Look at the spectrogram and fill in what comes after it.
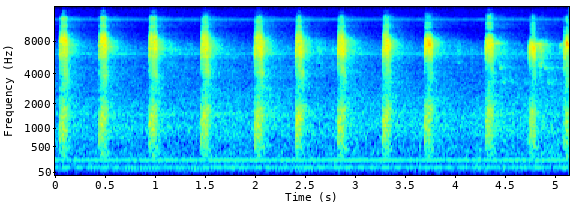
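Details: A squirrel's weird call: a dozen crisp, breathy chuck notes at a quick, slightly irregular pace, each sharp and short, with a faint continuous hum behind.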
